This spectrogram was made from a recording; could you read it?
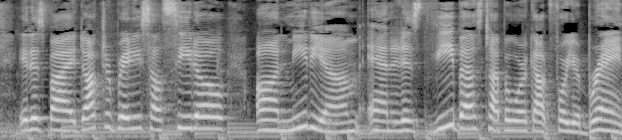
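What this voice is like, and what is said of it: Excited, enthusiastic voice. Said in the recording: “As you can tell from my voice, I'm super excited, enthusiastic”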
